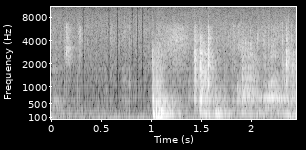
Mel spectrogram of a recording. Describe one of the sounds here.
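A piece of furniture scrapes and knocks.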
